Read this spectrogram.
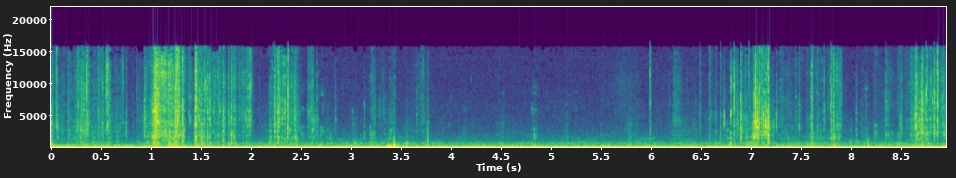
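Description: A plastic bag crinkles and rustles as hands unwrap it.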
